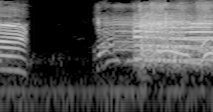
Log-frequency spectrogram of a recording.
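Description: A voice ends with a falling pitch just after the start. After half a second of silence, a high, noisy, held cry with several pitches at once comes in about a second and a half in.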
